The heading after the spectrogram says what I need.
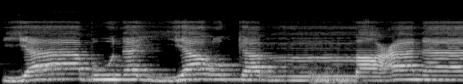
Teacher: کاف کو میم مشدد کے ساتھ ملائیں گے اور غنہ کے ساتھ ادا کریں گے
